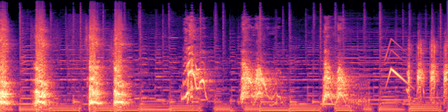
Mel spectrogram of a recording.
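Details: Dog barking in loud bursts with some higher whining notes between them, set against continuous background music.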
